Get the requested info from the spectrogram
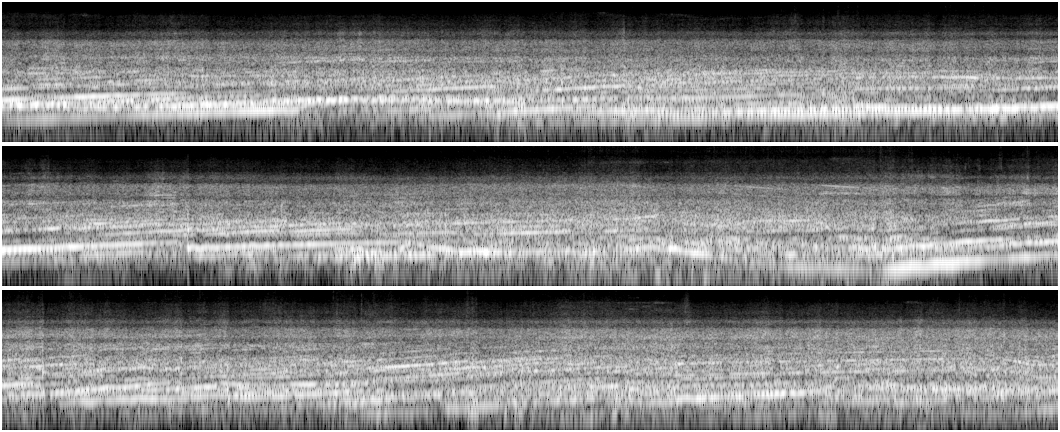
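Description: A pack of GT race cars, Lamborghini and Porsche among them, running through corners, many engines overlapping, each note rising and falling as the drivers brake, downshift and accelerate. A little past halfway one car passes close, its note dipping low and then climbing again.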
